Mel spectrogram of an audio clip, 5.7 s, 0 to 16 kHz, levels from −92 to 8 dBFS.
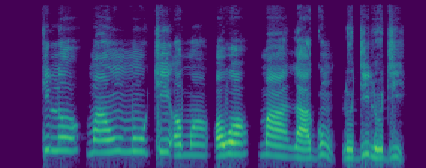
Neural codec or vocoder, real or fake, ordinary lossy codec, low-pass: none; real; none; 14.4 kHz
